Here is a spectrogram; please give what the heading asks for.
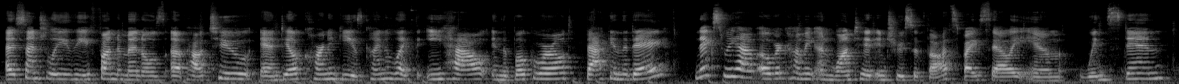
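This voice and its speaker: A woman's voice: a little high, moderate pace, hardly any pauses, pushed and bright. A young woman vlogger talking casually to camera about books she has read, often saying "like". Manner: chatty, frequent "like" fillers.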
